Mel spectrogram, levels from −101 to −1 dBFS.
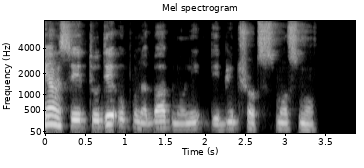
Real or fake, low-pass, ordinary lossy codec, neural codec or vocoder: real; none; none; none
